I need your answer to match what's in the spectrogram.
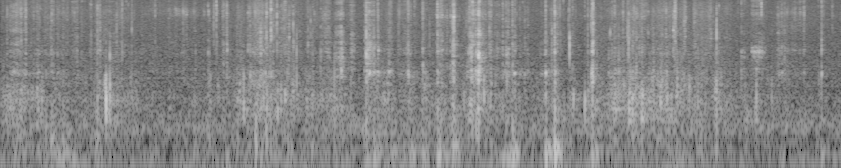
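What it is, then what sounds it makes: Dry soap bar being cut. A solid, dry white soap bar held in the hand is cut with a black utility knife blade, breaking chunks from it. Dense, crisp scraping and crumbly crackling run throughout, punctuated by many sharp, bright snaps as pieces crack off.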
